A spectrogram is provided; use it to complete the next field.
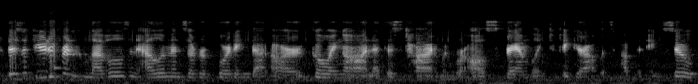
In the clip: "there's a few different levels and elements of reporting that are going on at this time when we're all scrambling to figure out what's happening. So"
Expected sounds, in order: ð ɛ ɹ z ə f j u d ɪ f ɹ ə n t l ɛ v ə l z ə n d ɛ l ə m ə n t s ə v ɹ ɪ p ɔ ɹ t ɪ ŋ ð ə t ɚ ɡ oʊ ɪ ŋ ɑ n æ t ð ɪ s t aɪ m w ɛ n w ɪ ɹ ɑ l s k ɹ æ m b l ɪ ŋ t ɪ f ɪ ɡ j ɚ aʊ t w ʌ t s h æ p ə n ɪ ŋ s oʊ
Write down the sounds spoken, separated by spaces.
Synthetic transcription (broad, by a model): ð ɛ ɹ z ə f j u d ɪ f ɹ ə n t l ɛ v l z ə n ɛ l ə m ə n t s ə v ɹ ɪ p ɔ ɹ t ɪ ŋ ð ə t ɚ ɡ oʊ ɪ ŋ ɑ n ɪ t ð ɪ s t aɪ m w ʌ n w ɪ ɹ ɑ l s k ɹ æ m b l ɪ ŋ t ɪ f ɪ ɡ j ɚ aʊ t w ʌ t s h æ p ə n ɪ ŋ s oʊ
